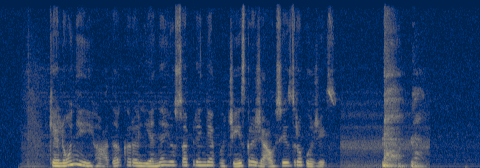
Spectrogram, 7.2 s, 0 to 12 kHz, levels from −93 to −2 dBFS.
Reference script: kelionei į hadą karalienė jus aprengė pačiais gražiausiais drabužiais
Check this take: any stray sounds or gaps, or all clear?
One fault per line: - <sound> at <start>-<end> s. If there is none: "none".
- cough at 5.7-6.4 s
